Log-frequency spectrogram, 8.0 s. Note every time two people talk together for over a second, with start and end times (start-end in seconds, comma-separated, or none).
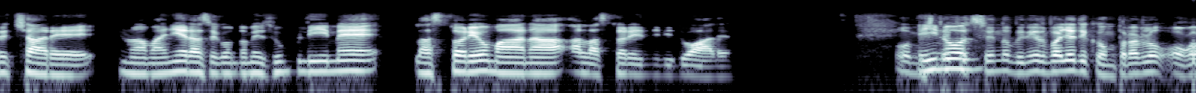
none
